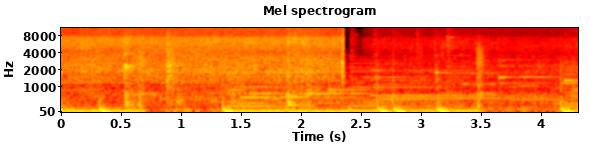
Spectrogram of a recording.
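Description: Onion and tomato sautéing in a pan, a close, continuous hiss of frying with a regular series of spoon scrapes and taps, no talk.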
